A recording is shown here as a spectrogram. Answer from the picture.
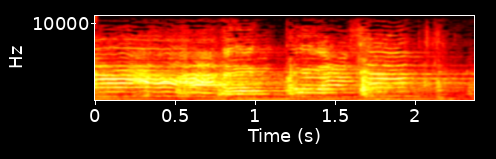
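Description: Kawachi ondo music: electric guitar playing a bending, ornamented melody over a steady beat about twice a second.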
